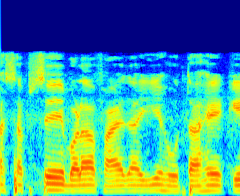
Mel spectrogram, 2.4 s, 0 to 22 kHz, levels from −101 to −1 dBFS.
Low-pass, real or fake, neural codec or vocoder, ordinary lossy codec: 7.2 kHz; real; none; AAC, 48 kbps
